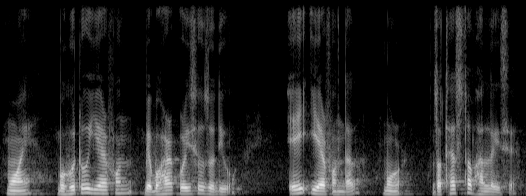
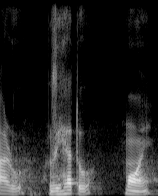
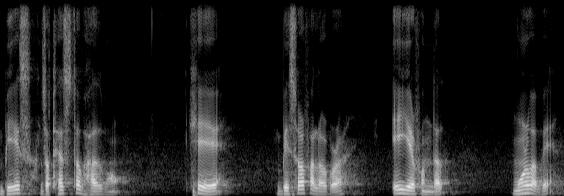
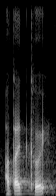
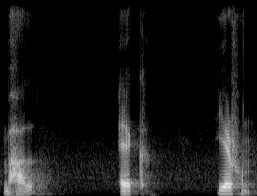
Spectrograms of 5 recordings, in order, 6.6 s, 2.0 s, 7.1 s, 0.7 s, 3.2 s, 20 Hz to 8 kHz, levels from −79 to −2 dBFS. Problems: none marked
